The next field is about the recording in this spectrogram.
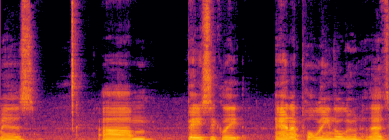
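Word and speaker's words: Anna Paulina Luna: Paulina or whatever her name is um basically anapolina Luna that's how you say her name sorry uh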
